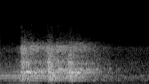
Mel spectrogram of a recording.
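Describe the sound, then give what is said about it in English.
A prison cell door opening in a penitentiary: one short scraping, grinding rumble that swells quickly, holds for under a second, then fades away into quiet. “guard, open the cell door.”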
